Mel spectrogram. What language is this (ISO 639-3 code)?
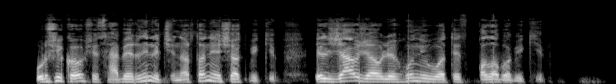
dar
